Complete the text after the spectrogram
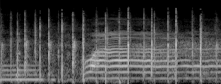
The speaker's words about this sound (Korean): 박수 소리 함께.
